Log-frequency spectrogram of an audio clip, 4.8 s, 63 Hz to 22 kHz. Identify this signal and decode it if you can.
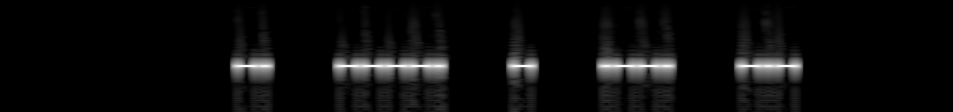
Morse code, heard as a keyed tone, about 40 wpm, spaced as for 19 wpm, 700 Hz. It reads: N9TPK
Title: USA Call Signs - 5 Characters - 4x Character Spacing - 40wpm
